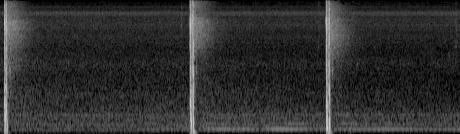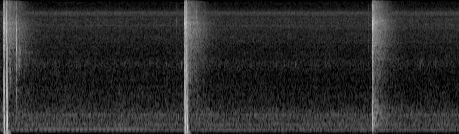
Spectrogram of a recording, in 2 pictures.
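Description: Gunshots crack sharply one at a time outdoors, each with a short echo.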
